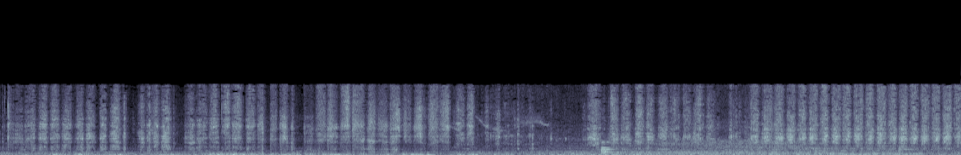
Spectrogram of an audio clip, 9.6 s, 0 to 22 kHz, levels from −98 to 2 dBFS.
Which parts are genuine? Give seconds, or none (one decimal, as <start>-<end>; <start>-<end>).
0.0-2.6; 4.5-9.6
